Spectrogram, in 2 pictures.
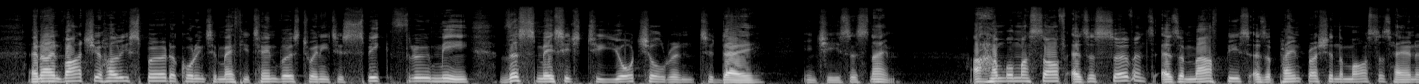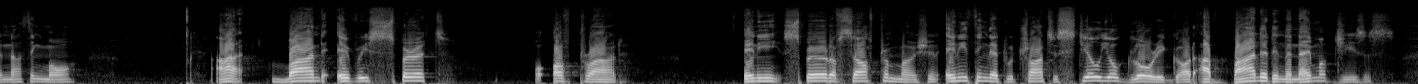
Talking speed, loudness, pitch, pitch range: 150 wpm, -19 LUFS, 130 Hz, 115-145 Hz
